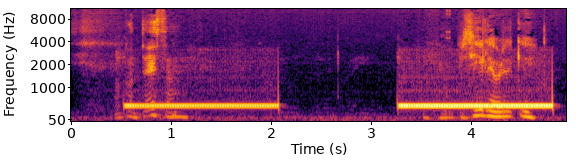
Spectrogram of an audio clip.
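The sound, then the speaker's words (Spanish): Two long, steady ringback tones from a phone call placed to a young man's mother, each about one and a half seconds, separated by a pause, with faint chatter and background noise underneath. “aquí está enfrente de mí él y le estamos llamando ahorita a su mami hermosa para platicar con ella”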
